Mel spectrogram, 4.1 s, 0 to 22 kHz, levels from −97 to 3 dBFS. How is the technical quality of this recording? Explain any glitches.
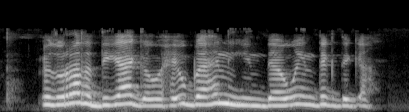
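Nothing here counts as a glitch: it's speech carried over a Bluetooth mSBC headset link, and that wideband path is doing just what it should all the way along.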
